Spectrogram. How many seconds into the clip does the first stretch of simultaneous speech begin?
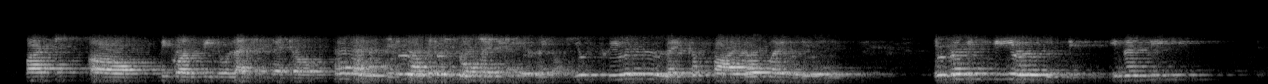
3 s

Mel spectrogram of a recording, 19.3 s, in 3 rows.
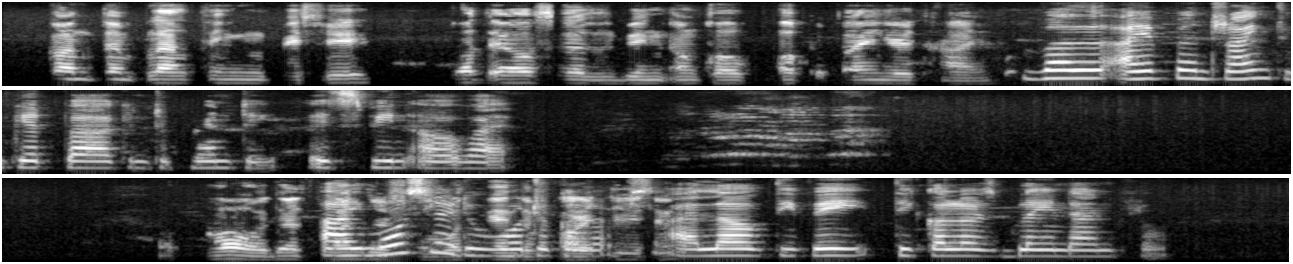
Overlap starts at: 15 s

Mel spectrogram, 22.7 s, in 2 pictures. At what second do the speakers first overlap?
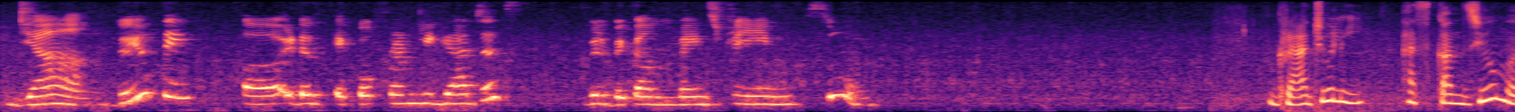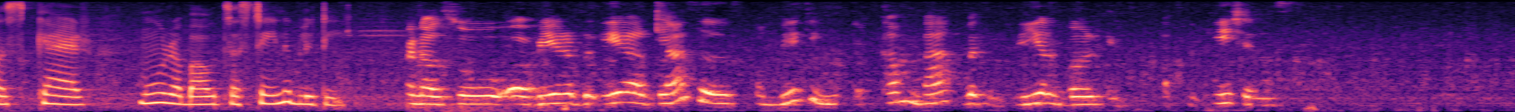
none

